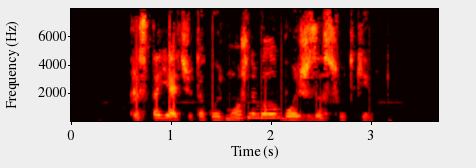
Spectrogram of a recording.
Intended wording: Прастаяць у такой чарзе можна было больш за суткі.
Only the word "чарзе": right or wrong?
wrong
